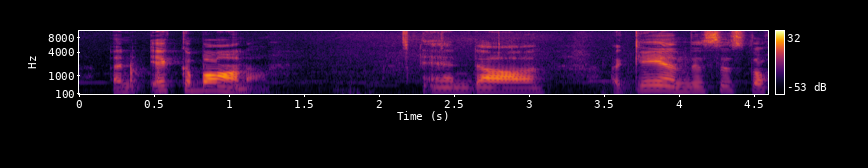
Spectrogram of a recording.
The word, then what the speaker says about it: Ikebana: And pronounce that again for me, please. Ikebana.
